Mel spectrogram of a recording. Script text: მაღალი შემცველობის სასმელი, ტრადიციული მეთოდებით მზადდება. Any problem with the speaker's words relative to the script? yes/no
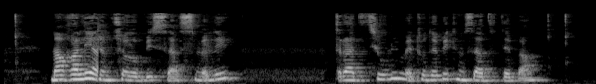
no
